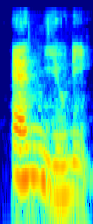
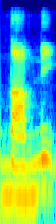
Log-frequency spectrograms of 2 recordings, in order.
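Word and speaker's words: nunique: handers in the statistical calculation category that's called n unique it's not nominee or whatever don't don't pronounce it uh it's n just tries to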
